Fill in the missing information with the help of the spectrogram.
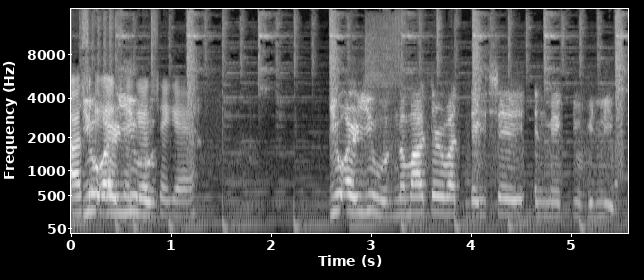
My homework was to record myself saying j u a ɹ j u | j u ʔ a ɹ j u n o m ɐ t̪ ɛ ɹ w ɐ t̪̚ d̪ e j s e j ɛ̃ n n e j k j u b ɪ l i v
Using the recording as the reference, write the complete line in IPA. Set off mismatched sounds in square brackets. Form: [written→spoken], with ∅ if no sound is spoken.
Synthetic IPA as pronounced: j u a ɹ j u | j u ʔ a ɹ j u n o m [ɐ→a] t̪ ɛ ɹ w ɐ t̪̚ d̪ e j s e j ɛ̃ n [n→m] e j k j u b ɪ l i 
